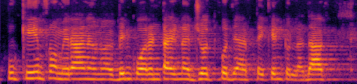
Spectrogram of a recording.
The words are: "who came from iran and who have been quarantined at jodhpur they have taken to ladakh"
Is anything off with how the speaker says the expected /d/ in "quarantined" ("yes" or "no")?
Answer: yes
